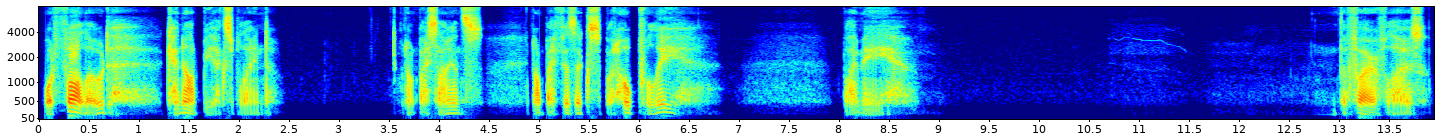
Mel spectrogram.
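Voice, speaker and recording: A man playing an unsettled doctor who dictates formal, deliberate case findings on the paranormal in a horror audio drama. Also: sits low, gravelly, bright, forceful tone, dry recording, heavily acted. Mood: hushed awe. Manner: formal, deliberate, halting, wordy. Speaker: investigator narrator.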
